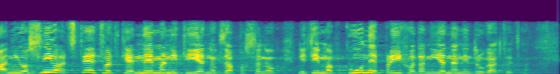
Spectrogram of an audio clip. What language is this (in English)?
Croatian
